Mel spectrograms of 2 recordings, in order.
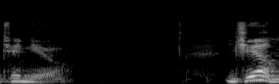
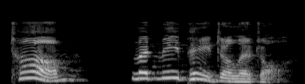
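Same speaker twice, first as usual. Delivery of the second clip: much higher, pleading; eager asking; 8 semitones higher, 4 dB louder than usual. Acted. Ben begging Tom for a turn, eager and higher. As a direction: beg eagerly to join.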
